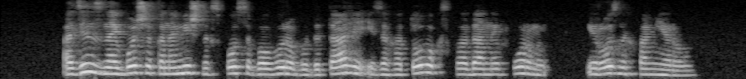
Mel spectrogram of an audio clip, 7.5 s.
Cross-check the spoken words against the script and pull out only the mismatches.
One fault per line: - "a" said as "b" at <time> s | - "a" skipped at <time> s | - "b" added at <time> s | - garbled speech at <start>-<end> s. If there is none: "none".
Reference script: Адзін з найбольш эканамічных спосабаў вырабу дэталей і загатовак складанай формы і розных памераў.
none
